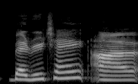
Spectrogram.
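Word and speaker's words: ベルチェ: Her name in Japanese is pronounced Beruche.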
